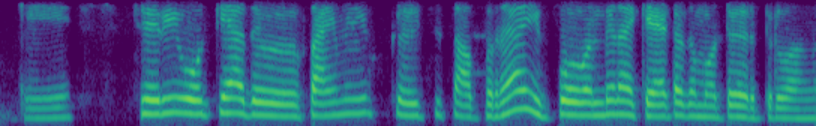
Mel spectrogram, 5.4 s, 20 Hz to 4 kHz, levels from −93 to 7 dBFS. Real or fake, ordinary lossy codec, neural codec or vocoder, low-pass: fake; Opus, 32 kbps; codec, 16 kHz, 8 kbps, FunCodec, trained on Chinese and English, 25 frames a second; 3.6 kHz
